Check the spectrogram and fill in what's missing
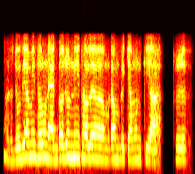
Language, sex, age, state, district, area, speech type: Bengali, male, 18-30, West Bengal, North 24 Parganas, urban, conversation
